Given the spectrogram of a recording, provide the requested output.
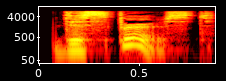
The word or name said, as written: dispersed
